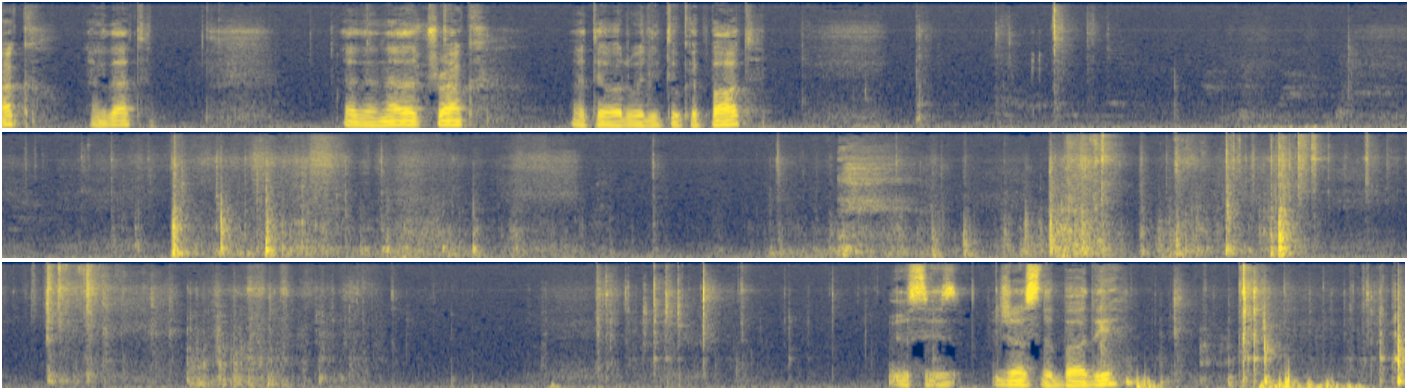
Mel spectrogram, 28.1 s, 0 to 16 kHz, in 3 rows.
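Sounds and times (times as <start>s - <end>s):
plastic parts clicking: 6.0s - 7.5s, 22.3s - 24.6s, 26.4s - 28.0s.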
